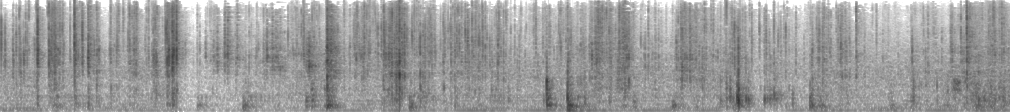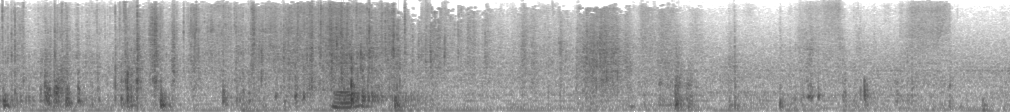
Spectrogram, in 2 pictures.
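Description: Clear plastic shrink wrap being torn and peeled off a cardboard box by hand, crinkling and crackling in irregular bursts throughout.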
